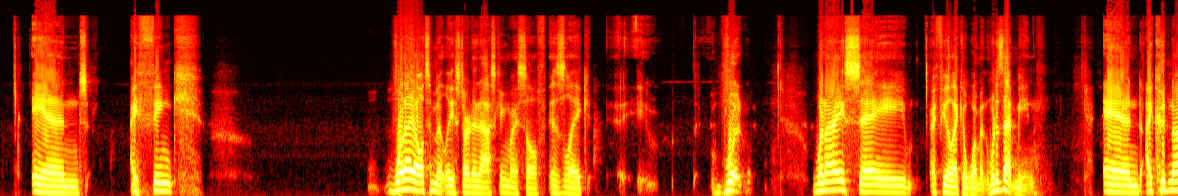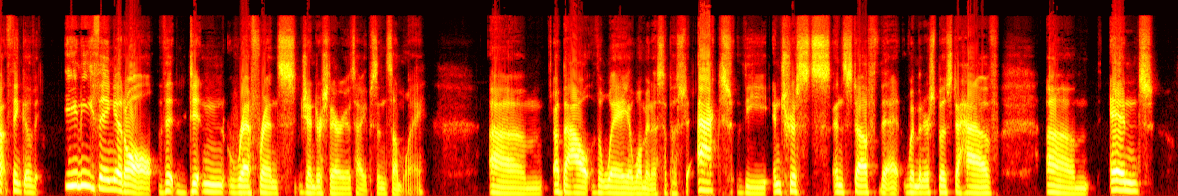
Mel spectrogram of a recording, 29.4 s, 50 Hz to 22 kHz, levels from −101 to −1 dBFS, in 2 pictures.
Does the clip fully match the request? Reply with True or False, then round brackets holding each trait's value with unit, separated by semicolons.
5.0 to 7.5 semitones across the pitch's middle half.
True (5.5 semitones)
